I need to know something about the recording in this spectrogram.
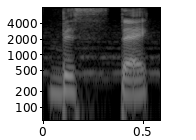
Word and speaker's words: bistek: You know what bistek is? bistek. Bistek. Is It's how Filipinos pronounce beef steak.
